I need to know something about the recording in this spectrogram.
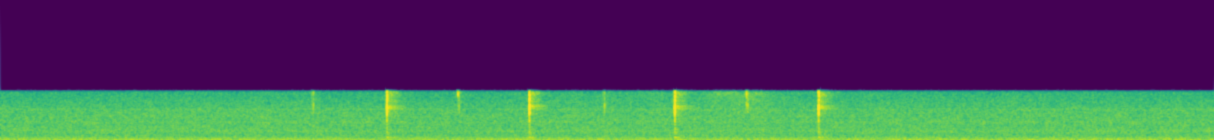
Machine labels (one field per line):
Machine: valve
